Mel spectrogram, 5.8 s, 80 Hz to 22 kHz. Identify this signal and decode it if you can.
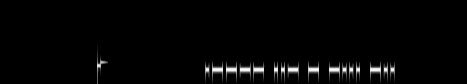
Morse code, heard as a keyed tone, about 27 wpm, 700 Hz. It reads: 1UTBD
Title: Five Challenging Letter-Number Combinations 28wpm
